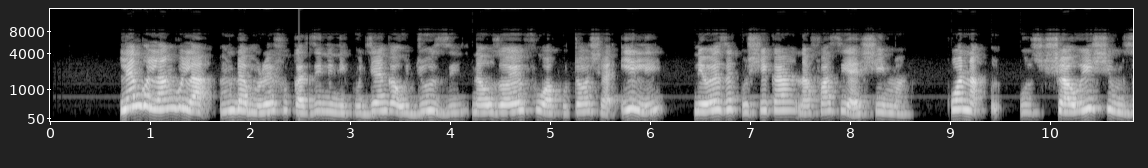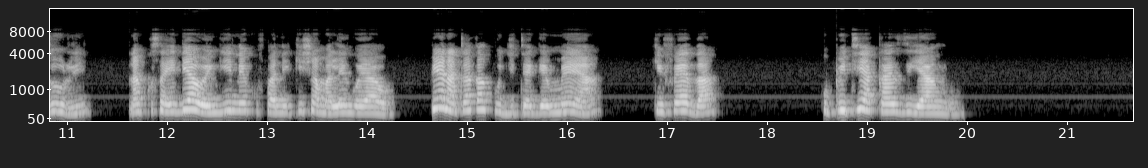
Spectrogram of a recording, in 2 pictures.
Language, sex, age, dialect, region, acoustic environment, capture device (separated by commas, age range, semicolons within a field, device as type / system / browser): Swahili, female, 25-34, Kenya - Mombasa, Kenya, silence, desktop / Windows / Chrome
